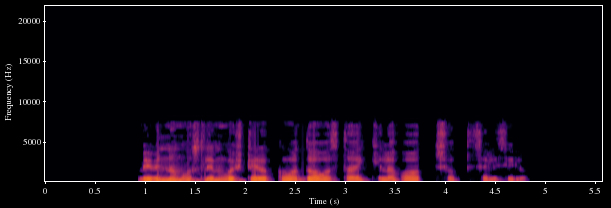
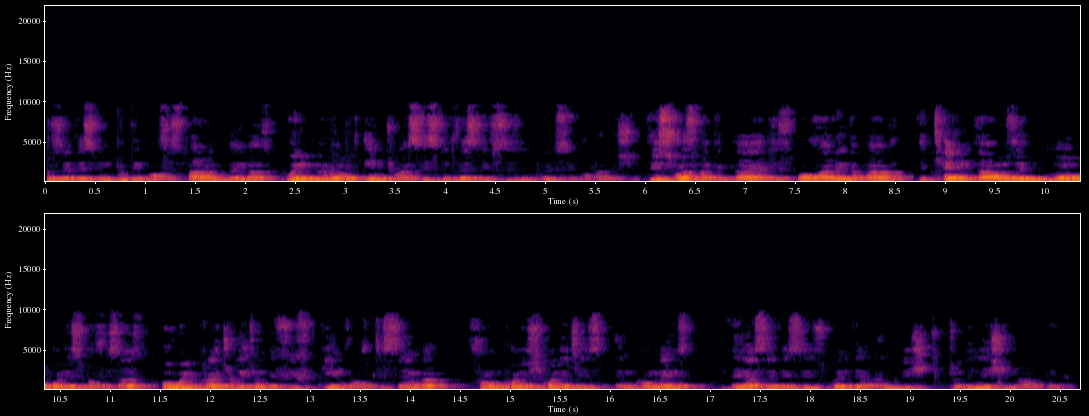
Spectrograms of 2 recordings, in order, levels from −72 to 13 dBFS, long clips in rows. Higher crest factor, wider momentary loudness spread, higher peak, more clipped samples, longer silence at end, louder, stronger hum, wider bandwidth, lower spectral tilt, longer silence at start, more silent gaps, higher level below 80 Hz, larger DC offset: about the same, 18 dB vs 16 dB; about the same, 12 LU vs 14 LU; about the same, -6 dBFS vs -6 dBFS; neither; first, 0.75 s vs 0.1 s; about the same, -23 LUFS vs -22 LUFS; neither; second, 8 kHz vs 10 kHz; about the same, -6 dB/octave vs -6 dB/octave; first, 0.95 s vs 0 s; first, 4.17-4.21 s vs none; first, -52 dBFS vs -70 dBFS; neither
